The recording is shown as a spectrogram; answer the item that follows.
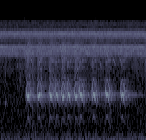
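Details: Crows in a garden shared with magpies give a quick run of about ten short, hoarse caws over two seconds. The notes are evenly spaced and fairly faint above a low background rumble.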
